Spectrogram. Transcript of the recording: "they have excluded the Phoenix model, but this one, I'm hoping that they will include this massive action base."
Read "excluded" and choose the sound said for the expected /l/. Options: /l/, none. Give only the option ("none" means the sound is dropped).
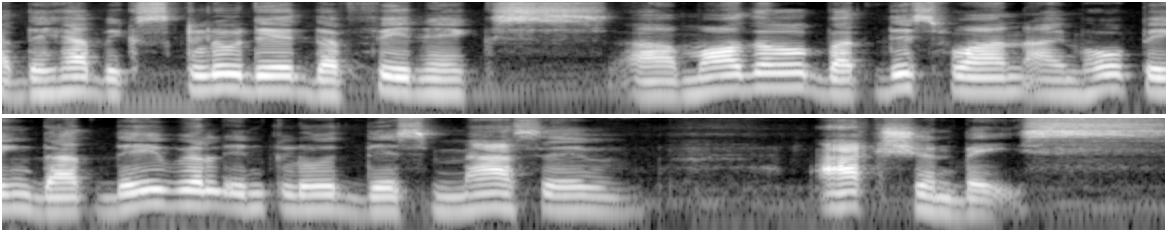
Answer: /l/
